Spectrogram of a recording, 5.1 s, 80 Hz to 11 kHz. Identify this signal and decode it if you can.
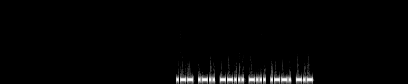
Morse code, heard as a keyed tone, about 50 wpm, 700 Hz. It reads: WL7BPK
